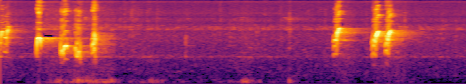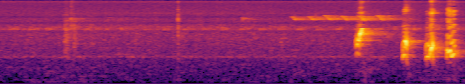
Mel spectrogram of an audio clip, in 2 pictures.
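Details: Stripe-throated bulbul decoy song: short bursts of bubbly, chirping notes in three groups, near the start, around four seconds and near the end, separated by silence.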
